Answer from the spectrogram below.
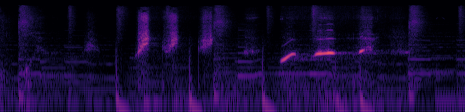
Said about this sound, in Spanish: no sabés silbar, ¿no? No.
